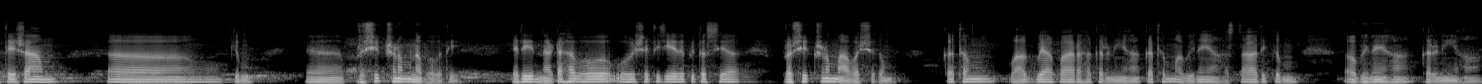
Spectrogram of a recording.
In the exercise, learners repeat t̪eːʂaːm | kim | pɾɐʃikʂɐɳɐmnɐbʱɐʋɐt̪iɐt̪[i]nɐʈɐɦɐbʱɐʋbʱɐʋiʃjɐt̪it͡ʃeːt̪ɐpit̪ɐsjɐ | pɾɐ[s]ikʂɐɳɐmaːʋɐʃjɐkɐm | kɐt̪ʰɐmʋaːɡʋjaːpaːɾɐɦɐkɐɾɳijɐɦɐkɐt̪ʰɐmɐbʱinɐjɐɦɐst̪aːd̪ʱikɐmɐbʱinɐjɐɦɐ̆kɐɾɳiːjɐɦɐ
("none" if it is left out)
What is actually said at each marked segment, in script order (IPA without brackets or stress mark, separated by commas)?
i, ʃ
